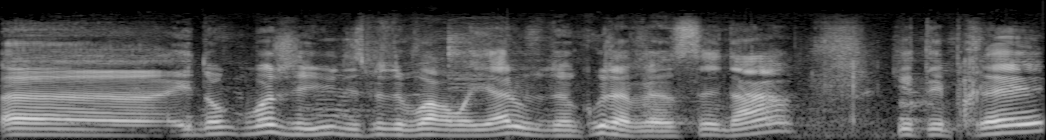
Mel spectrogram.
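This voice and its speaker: Over noticeable background noise, a man with a medium pitch talks at a fairly slow pace. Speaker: filmmaker, anti-fatphobia activist. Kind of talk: radio interview.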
